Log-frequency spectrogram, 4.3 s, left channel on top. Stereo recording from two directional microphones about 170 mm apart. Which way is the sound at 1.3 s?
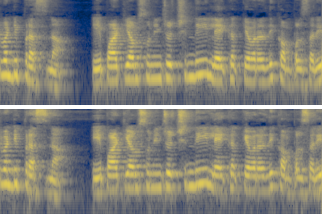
45° left (ahead or behind).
